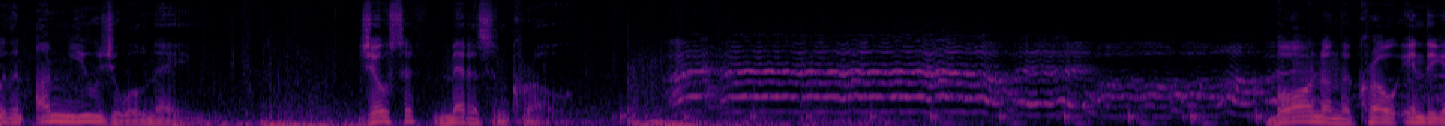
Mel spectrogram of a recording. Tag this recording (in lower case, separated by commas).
music, speech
